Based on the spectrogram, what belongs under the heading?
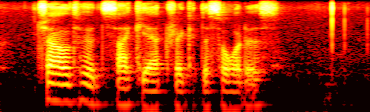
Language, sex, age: English, male, 23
